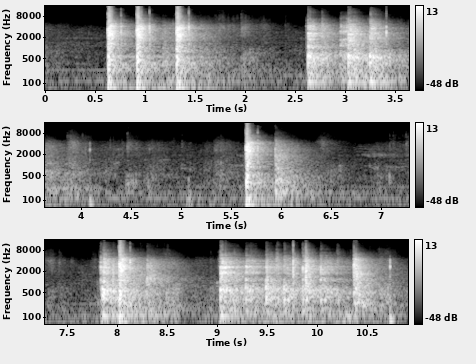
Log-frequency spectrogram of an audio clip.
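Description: Paintball markers firing in short bursts of sharp cracks, about five bursts one to two seconds apart, echoing in an indoor arena.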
